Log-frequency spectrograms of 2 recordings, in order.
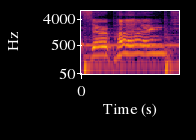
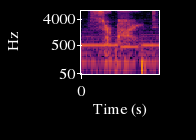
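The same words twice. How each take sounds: First: It is spoken in a normal voice. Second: It is spoken in a whisper.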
